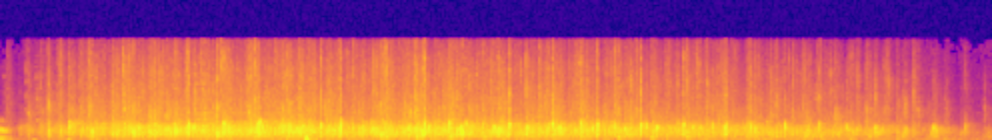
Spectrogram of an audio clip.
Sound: applause

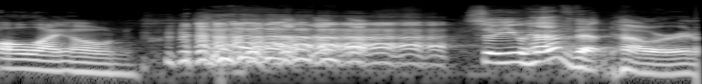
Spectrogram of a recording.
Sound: laughter

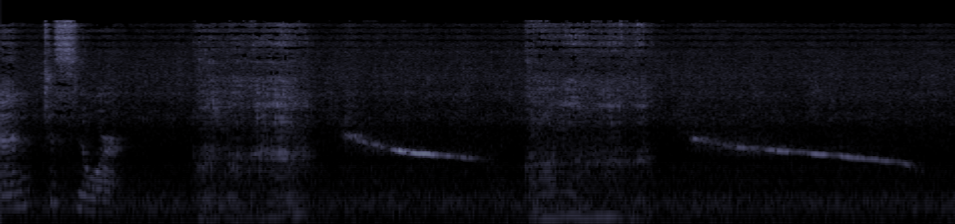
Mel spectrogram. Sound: snoring Noises

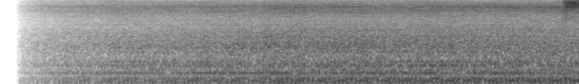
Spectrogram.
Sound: truck sounds

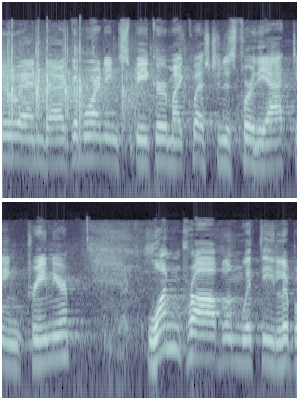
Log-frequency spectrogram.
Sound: applause

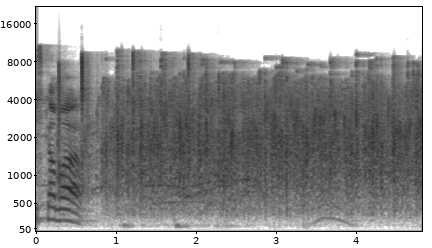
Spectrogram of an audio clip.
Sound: audience clapping

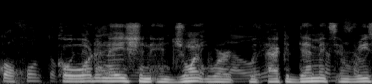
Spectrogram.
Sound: through translator

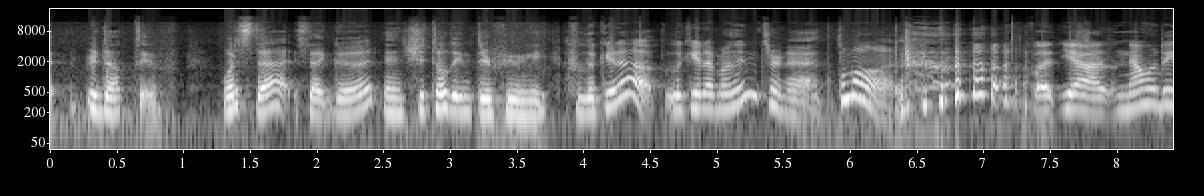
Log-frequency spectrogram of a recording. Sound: laughs

